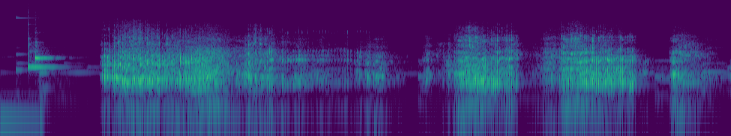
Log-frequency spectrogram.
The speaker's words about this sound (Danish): vi fik en af løverne i zoologisk have til at brøle helt vildt højt, og så optog Freja lyden på min mobil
